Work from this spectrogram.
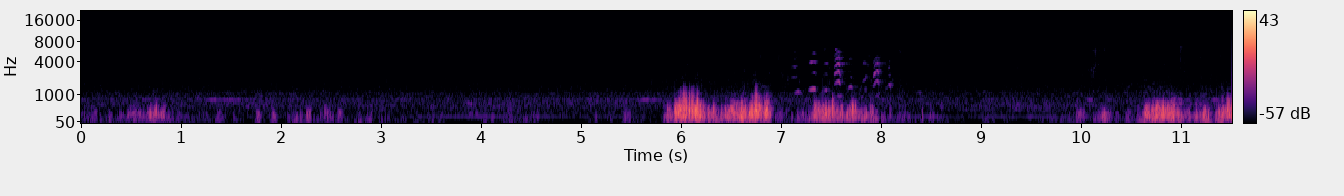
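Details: Two gray foxes calling to each other give harsh, raspy bark-like bursts in short bouts, with quiet pauses between.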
